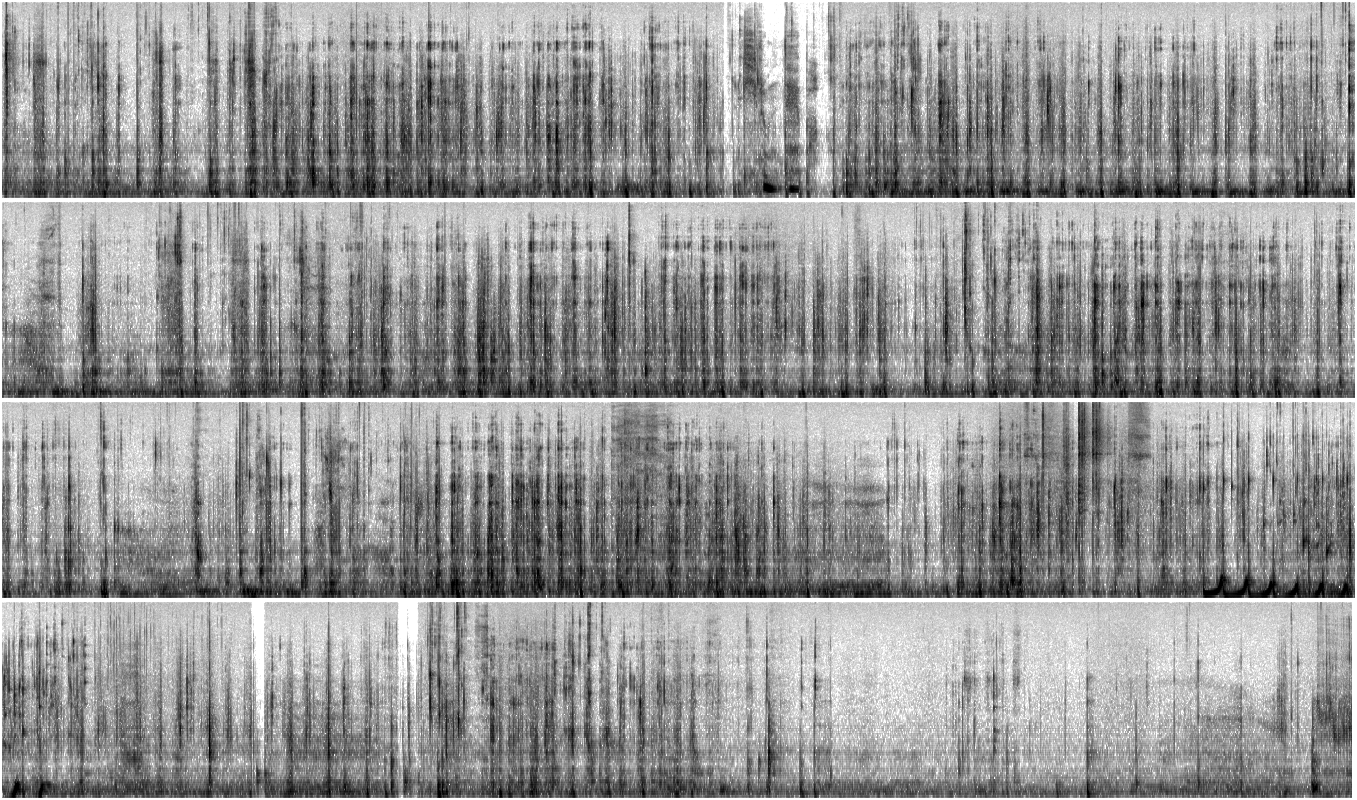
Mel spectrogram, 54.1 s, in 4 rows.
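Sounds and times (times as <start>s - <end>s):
wet mouth clicks chewing: 8.2s - 48.9s.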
